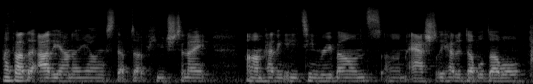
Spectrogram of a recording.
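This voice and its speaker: A woman head coach answering postgame questions in a steady way, with frequent ums and you-knows. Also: sits low, a little fast, slight background noise. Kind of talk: postgame interview.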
